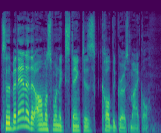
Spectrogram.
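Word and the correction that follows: Gros Michel: From here, that looks like Gross Michael. – It sounds French or something. – Yeah. – Gross Michel. – Gross Michel.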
